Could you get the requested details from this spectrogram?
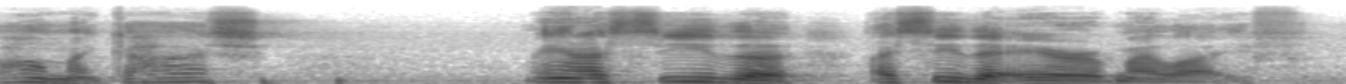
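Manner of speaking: hushed, low confession; humbled realization. Acted. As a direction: let it out softly, dawning on you.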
